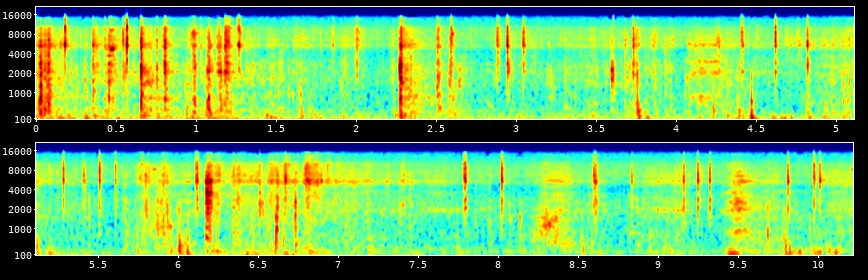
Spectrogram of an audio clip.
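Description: Oggi Cattura Pro mountain bike ridden over a rough dirt singletrack: irregular clicks and rattles from the bike's parts over the bumps, above tyre and wind rumble that drops away about three quarters through.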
